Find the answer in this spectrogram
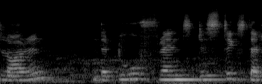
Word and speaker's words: Lorraine: Then Alsace and Lorraine, the pronunciation is Alsace, and second it's Lorraine, the two French districts that had passed into Prussian hands.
